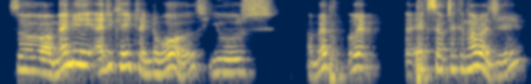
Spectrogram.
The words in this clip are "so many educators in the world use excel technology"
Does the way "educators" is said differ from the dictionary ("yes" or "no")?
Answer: yes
